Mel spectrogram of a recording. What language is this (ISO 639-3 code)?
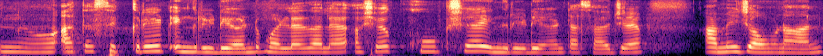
kok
